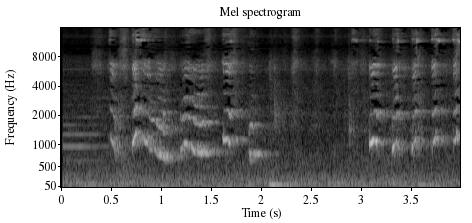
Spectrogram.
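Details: A 45-day-old Shih Tzu puppy whines in a series of high, thin whimpers, each sliding down in pitch, in two clusters with a quiet pause between them.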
